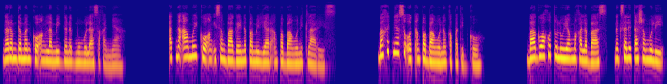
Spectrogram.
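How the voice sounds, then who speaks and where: A woman with a Filipino accent reading a scripted first-person dramatic story in an earnest, measured storytelling manner. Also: medium pitch, animated, darkish tone, dry recording, studio quality. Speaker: story narrator.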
